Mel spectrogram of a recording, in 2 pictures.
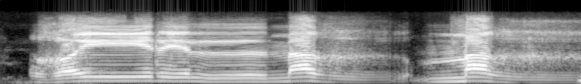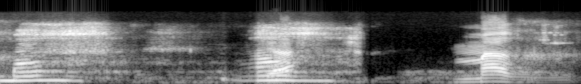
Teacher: kamu rapatkan lidahnya mag tapi enggak usah rapat-rapat banget karena kamu kamu sediakan Space sedikit untuk udaranya keluar soalnya kalau kerapatan itu bukan gho namanya itu huruf q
